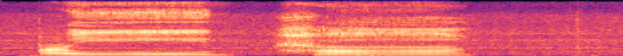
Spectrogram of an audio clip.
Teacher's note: حلق کے درمیانی حصے سے ادا ہوتے ہیں، یعنی مڈل تھروٹ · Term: حروف حلقی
